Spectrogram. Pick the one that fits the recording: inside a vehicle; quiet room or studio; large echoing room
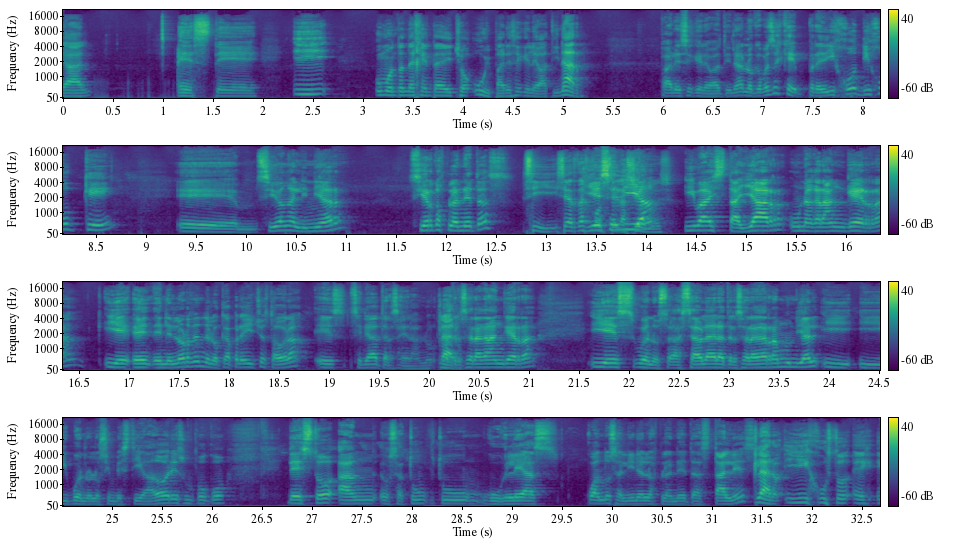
quiet room or studio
